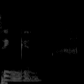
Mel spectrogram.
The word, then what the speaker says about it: singen: pronounced as shin and singen is zingen with a little Z and lay it so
